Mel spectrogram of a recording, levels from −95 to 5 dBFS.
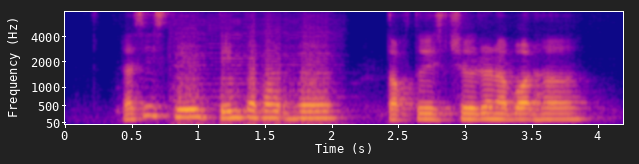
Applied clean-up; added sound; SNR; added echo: neural separator model SepFormer DNS4.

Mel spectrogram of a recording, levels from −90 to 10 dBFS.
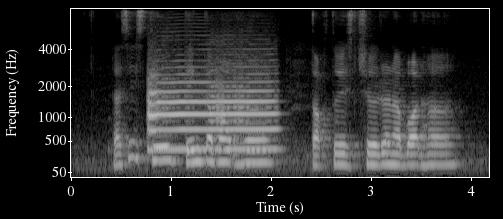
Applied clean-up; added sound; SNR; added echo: none; Trumpet; -4 dB; none.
